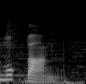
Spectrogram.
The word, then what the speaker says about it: mukbang: I watch YouTubers almost from all over the world, even mukbang you, YouTubers. Oh, by the way, that's the right pronunciation, mukbang, um, which I love, really.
